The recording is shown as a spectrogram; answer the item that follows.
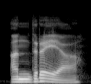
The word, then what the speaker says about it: Andrea: Arnold, Andrea, Andrea, Andrea, Amelia, Amelia, Amelia. E. E is pronounced like the E in bet or as in the exclamation, A.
